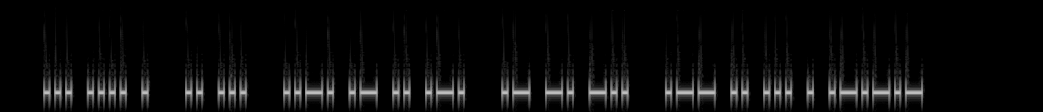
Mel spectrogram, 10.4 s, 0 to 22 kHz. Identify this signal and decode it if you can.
Morse code, heard as a keyed tone, about 22 wpm, 700 Hz. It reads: SHE IS FAIR AND WISE.
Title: Sentences from Top 1600 Words 22wpm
